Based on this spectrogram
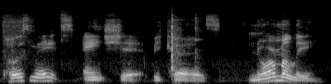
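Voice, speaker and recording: A man joining a casual livestream from home over a phone call, chatty and quick to laugh. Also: on the low side, slight background noise. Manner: laughing, chatty, animated storyteller. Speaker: livestream guest. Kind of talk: casual chat.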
